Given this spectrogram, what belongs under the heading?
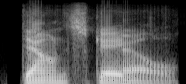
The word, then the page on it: downscale: American English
